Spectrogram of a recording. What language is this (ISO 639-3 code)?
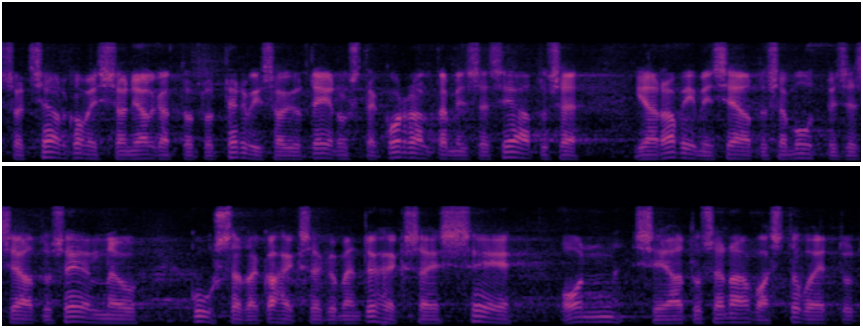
est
